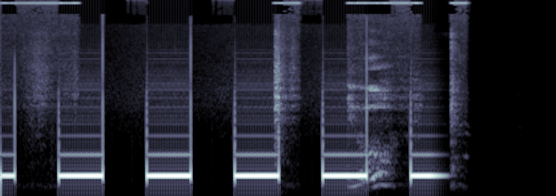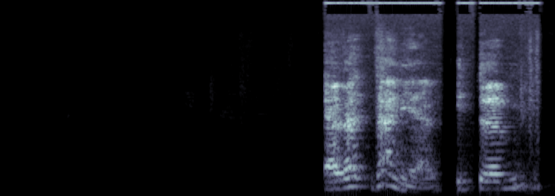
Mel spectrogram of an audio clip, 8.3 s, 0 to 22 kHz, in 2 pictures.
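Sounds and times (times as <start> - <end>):
telephone busy tone beep after the caller hung up: 0.0 - 3.4.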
